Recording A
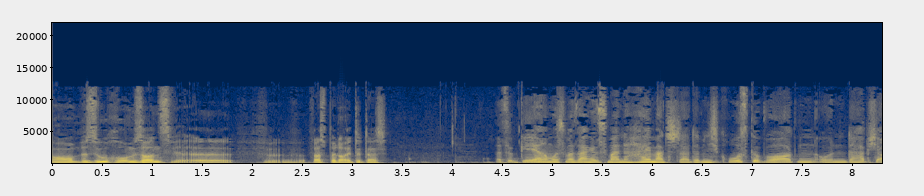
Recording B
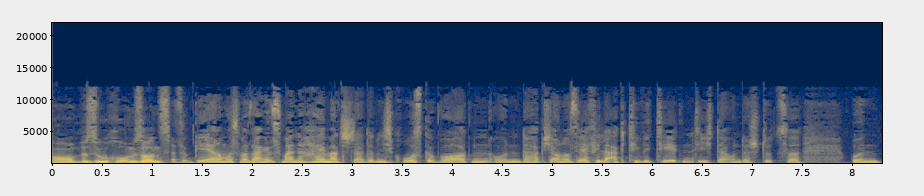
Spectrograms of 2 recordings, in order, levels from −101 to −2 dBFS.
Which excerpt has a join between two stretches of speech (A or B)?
B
